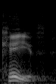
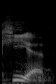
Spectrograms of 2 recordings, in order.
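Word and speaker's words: Kyiv: was i was uh talking about cave and referencing it with the proper ukrainian pronunciation and then somebody came up to me and said oh you know i don't really know what you're talking about don't you mean kiev you know that's which is the russian like colonial pronunciation of of our capital and i said no no that you know that's that's the incorrect pronunciation that person wouldn't accept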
